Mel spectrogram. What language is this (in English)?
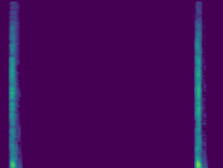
Uzbek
